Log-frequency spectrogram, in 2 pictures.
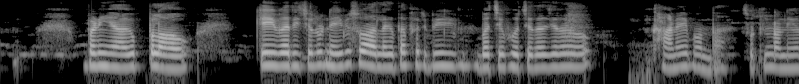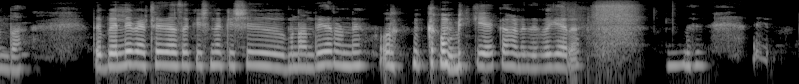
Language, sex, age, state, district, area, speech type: Dogri, female, 45-60, Jammu and Kashmir, Samba, urban, spontaneous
